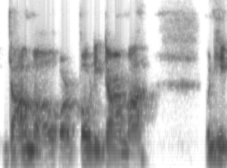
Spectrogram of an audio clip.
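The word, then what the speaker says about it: Damo: dammo who's also called tomm but it's actually pronounced with a D dammo or Bodhi Dharma when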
